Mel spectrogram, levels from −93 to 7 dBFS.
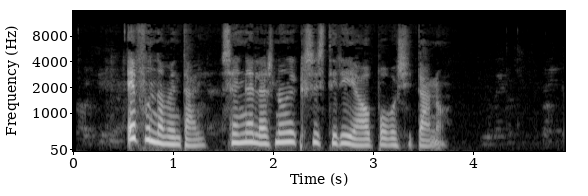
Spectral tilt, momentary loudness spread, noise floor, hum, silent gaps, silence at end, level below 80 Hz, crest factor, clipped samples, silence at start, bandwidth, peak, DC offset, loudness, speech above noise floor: -5.5 dB/octave; 11 LU; -66 dBFS; none; none; 1.2 s; -60 dBFS; 22 dB; under 0.1%; 0.55 s; 11.5 kHz; 0 dBFS; under 0.1%; -21 LUFS; 45 dB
